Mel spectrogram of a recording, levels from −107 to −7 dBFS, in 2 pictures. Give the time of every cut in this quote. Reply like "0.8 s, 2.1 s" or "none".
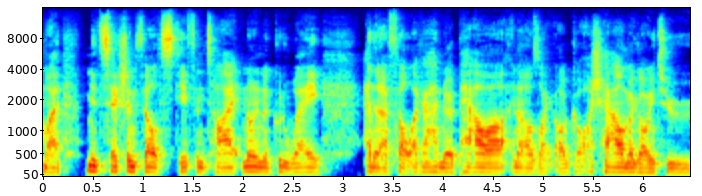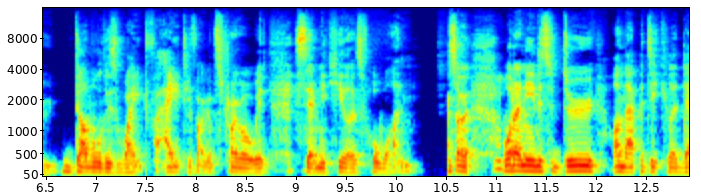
10.4 s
